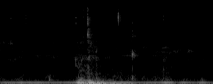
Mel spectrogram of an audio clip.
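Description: A few soft clicks, with one louder cluster a little under a second in, over a steady low electrical hum.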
